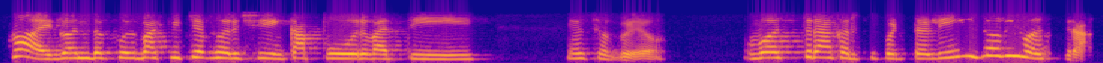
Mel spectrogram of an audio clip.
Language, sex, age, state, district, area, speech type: Goan Konkani, female, 30-45, Goa, Ponda, rural, conversation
